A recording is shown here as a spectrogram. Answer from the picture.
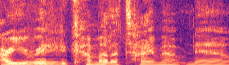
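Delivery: put-on condescending tone. Retelling what Grissom says to Catherine: imitating Grissom condescending. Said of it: "he's very condescendingly".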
